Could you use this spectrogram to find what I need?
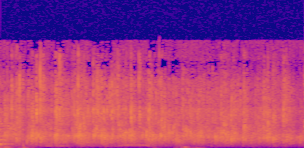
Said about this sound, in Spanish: Muy bien, denle aplauso al Señor, claro que sí.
